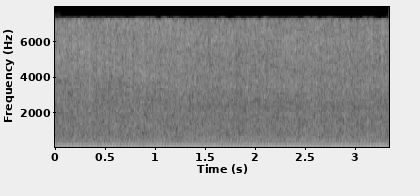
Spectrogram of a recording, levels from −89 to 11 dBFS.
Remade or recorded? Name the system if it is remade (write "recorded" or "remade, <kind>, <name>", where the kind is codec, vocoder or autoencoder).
recorded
